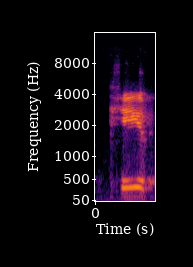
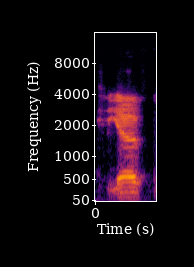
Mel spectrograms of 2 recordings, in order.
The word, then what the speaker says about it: Kyiv: I also want to mention for people listening, Kyiv is the Ukrainian pronunciation. Kiev is the Russian pronunciation. So we're now using Kyiv.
